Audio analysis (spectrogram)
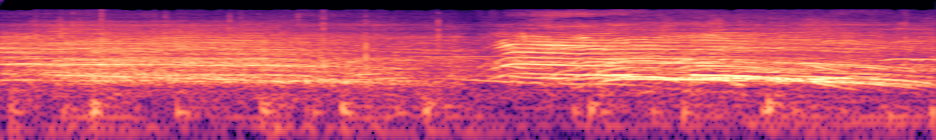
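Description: A large crowd at the Landshut Wedding (Landshuter Hochzeit) cheers and shouts the traditional 'Hallo' call as the procession sets off, a dense, sustained roar swelling louder halfway through with a burst of high whoops and rising calls over steady low rumbling.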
